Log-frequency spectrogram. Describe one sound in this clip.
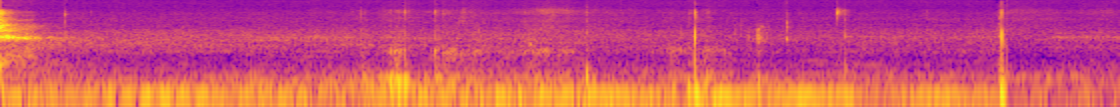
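Fingers brush and tap lightly against a soft toy.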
